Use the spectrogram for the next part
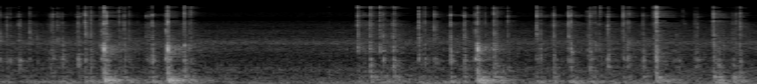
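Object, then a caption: Plastic mechanical computer keyboard. Fingertips with long painted nails type on a black plastic backlit mechanical computer keyboard with hollow plastic keycaps. Quick, irregular runs of short, dry, bright clicks are punctuated by a few louder clacks and a brief quiet pause in the middle. The taps stop quickly with almost no ring.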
